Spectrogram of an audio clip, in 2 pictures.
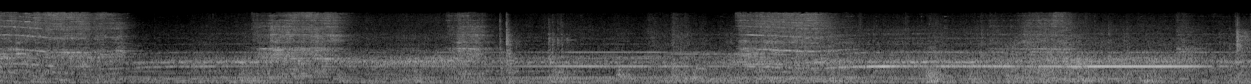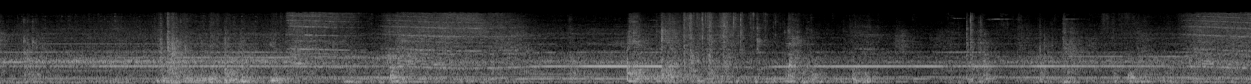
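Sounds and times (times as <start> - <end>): firewood processor whining: 0.0 - 25.0
cut logs knocking down chute: 5.0 - 25.0.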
